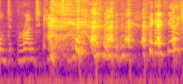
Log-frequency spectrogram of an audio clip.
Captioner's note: laughs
